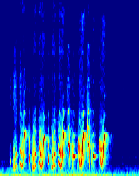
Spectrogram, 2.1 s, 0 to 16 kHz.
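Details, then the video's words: Sooty-headed bulbul singing as a lure to prompt other bulbuls to sing and answer: a lively 1.5-second run of bubbly, chirping notes that rise and fall, sung clearly with little background. "PANCINGAN TRUCUK SUPAYA RAJIN GACOR"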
